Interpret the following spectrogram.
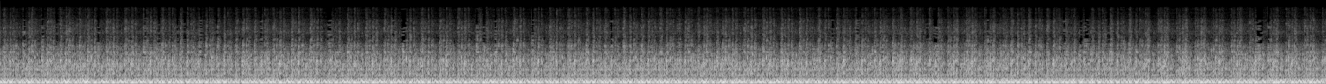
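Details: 1974 Nova's new low-compression turbo small block (40-over, 3.48 stroke, forged pistons; replaces a 388 with a cracked cylinder wall), run without turbos yet: deep, lumpy, even idle with no knocks or ticks, judged better than the 388. Normal idle.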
